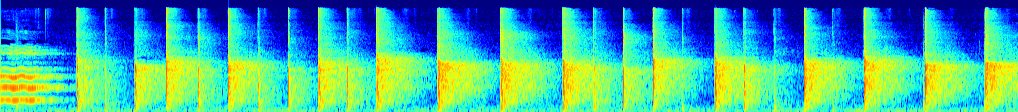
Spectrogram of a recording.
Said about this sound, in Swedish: Klappa händer alla folk, hylla Gud med jubelrop.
